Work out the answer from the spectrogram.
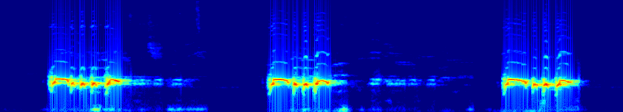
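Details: Local zebra dove song used as a lure to get other doves singing: three rolling, throaty coo phrases near one pitch, each about a second long, repeated every two seconds or so, with faint low knocks between.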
